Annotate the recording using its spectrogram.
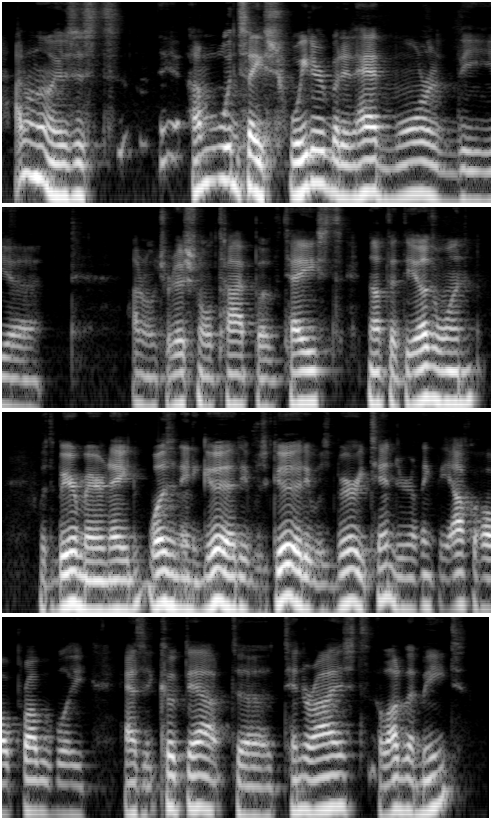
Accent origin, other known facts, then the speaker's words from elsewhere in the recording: Oklahoma, United States; now in Georgia, United States; it's my home state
